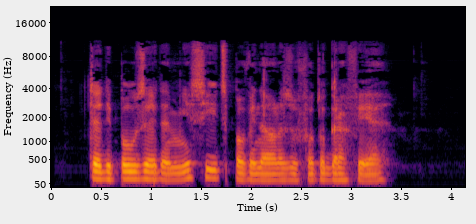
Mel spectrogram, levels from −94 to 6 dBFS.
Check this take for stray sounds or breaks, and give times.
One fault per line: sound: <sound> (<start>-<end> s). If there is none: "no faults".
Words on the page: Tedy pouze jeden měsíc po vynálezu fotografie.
no faults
